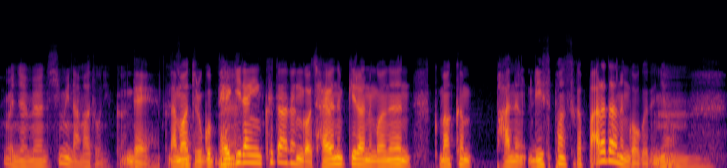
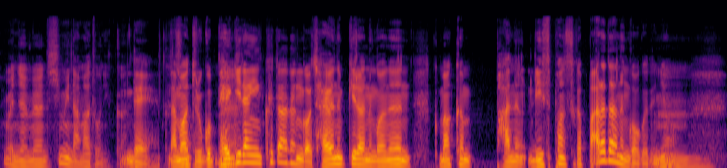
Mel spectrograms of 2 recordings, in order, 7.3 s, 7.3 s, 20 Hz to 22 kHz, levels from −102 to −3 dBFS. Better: second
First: muffled; very; fading above 2.5 kHz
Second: none

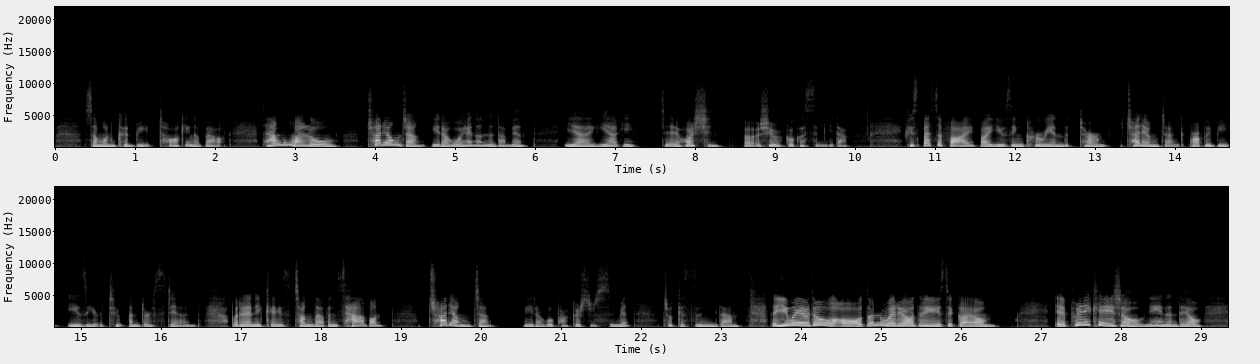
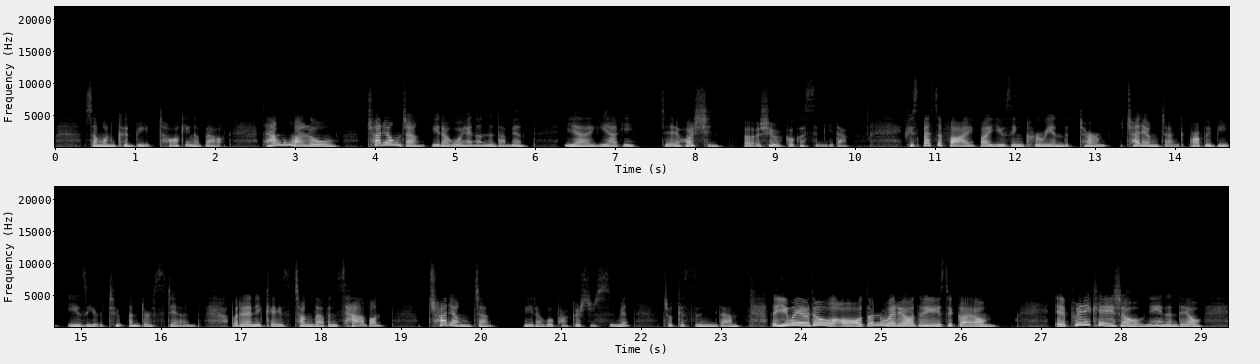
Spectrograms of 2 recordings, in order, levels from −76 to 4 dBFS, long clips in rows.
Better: neither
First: muffled; slightly; fading above 2.5 kHz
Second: muffled; slightly; fading above 2.5 kHz

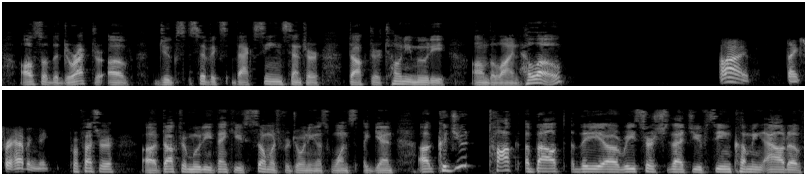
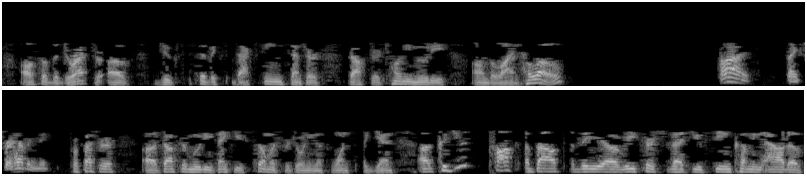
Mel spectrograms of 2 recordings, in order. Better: first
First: garbled, watery; slightly; nothing above 8 kHz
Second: garbled, watery; badly; nothing above 3 kHz

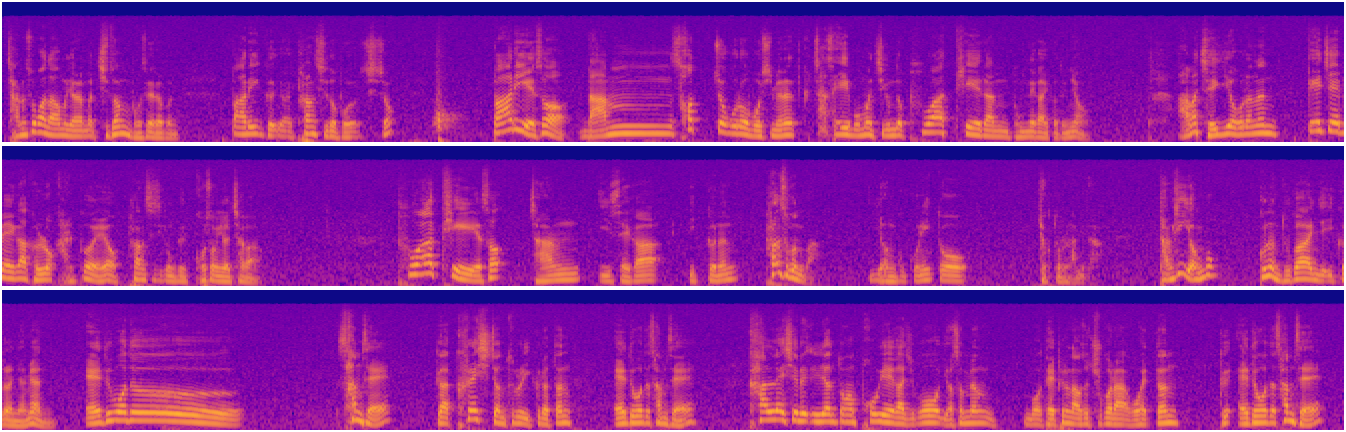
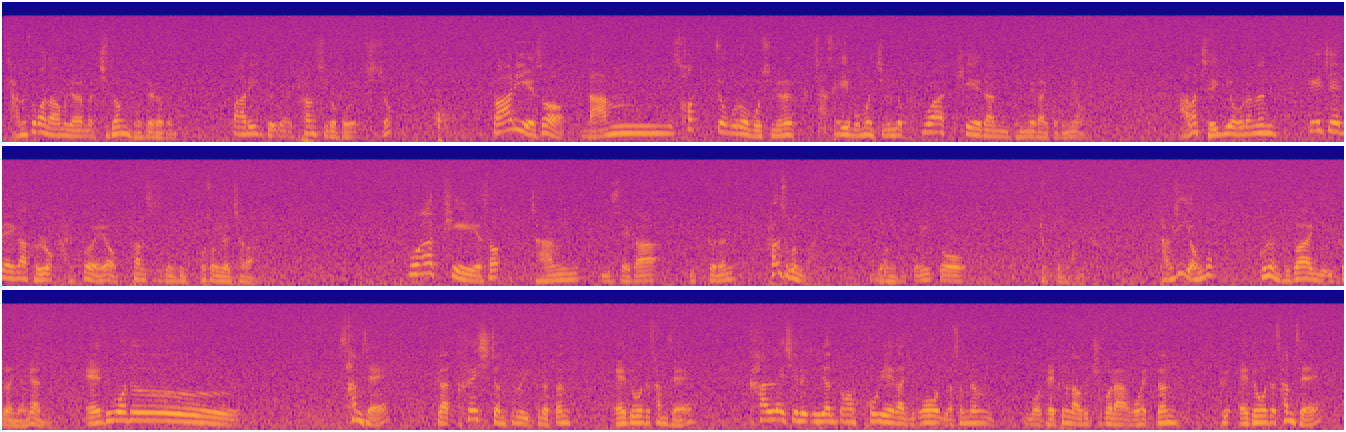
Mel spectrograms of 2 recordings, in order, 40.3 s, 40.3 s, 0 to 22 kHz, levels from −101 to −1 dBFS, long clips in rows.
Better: first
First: hiss; faint; throughout; 25 dB below the speech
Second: hiss; loud; throughout; 7 dB below the speech

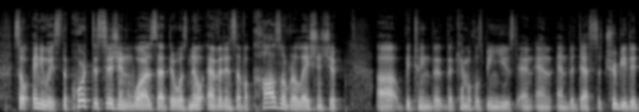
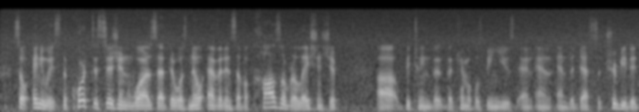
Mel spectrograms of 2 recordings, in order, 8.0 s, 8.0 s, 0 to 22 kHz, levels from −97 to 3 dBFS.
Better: first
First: none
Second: hiss; noticeable; throughout; 20 dB below the speech

